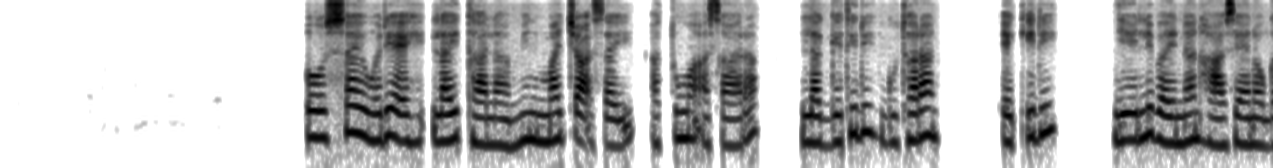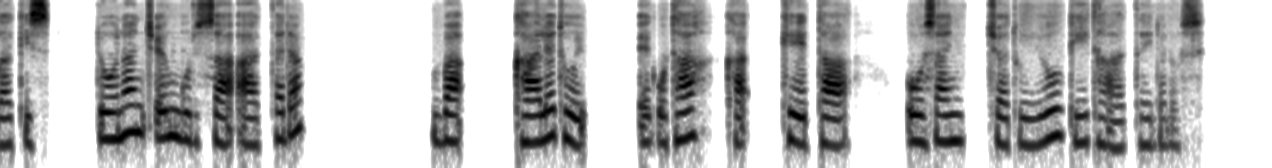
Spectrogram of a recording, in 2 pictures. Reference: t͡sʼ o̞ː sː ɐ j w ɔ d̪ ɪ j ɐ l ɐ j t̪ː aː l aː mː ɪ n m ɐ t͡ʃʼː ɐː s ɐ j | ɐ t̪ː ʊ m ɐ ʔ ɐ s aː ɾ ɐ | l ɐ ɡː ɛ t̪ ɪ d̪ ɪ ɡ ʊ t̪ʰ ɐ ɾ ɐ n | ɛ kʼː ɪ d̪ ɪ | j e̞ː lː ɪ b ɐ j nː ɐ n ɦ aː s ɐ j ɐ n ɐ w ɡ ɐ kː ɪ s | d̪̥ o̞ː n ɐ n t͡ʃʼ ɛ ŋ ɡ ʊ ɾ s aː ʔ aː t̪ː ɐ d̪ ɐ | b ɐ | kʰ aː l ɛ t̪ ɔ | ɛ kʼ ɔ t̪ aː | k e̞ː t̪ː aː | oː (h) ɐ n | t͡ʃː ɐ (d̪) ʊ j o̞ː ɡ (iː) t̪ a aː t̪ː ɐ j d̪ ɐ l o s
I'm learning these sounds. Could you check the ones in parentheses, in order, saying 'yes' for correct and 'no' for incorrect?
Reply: no, no, yes

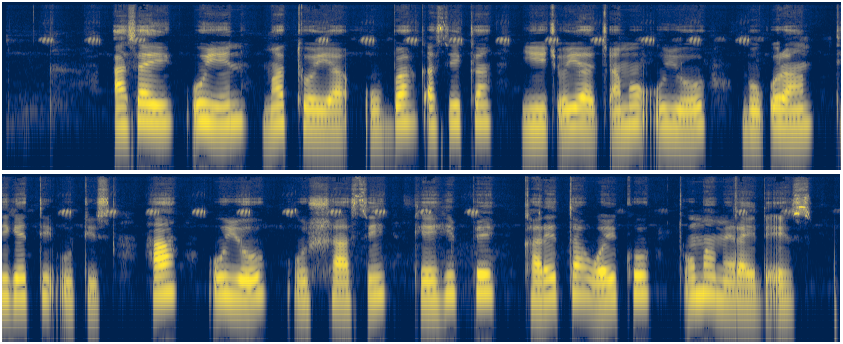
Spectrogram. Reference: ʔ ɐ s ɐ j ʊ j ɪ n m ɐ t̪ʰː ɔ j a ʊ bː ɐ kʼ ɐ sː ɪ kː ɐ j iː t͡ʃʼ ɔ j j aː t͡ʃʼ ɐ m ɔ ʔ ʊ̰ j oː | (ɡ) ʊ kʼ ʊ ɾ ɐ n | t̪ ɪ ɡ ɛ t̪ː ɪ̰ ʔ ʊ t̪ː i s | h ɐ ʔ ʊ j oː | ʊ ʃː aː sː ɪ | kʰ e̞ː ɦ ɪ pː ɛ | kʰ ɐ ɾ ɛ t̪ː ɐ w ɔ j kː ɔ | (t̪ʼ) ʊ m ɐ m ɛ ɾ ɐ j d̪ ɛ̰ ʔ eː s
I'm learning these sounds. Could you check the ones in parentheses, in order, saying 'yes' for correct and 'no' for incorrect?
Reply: no, yes

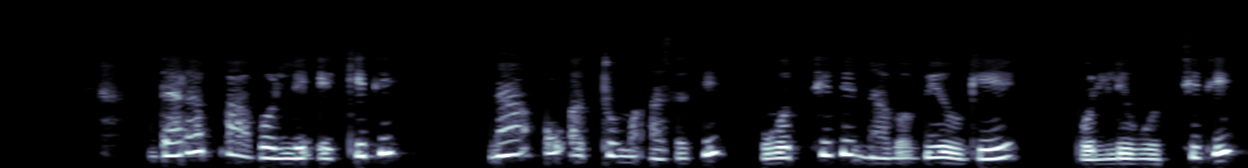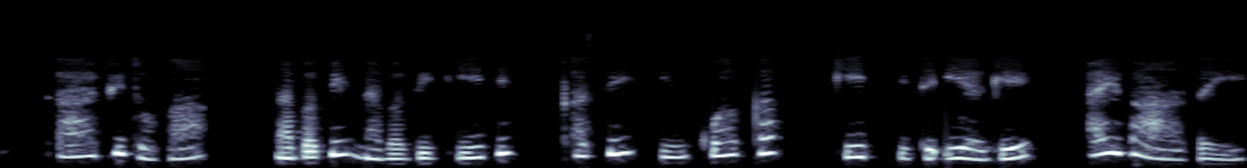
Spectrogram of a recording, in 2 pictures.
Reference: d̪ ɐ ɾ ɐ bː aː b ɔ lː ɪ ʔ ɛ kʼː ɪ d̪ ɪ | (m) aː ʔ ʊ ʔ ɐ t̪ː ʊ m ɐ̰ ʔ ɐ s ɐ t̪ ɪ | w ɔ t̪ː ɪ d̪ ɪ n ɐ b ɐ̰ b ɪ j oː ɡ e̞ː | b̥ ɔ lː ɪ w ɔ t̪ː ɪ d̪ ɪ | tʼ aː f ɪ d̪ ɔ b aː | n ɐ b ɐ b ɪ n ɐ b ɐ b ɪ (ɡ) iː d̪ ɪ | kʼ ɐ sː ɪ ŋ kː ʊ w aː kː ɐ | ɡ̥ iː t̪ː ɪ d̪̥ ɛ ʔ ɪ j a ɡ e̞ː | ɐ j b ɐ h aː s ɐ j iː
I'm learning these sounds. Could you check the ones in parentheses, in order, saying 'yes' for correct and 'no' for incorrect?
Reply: no, yes

